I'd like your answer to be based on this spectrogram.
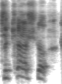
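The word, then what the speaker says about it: Takeshita: I know his last name's pronounced Takeshka because I butchered it the last time we talked about the guy because he wrestled Punk several weeks ago.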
